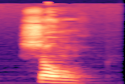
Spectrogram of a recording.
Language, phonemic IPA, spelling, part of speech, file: Dutch, /sɔŋ/, song, noun, Nl-song.ogg
- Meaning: song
